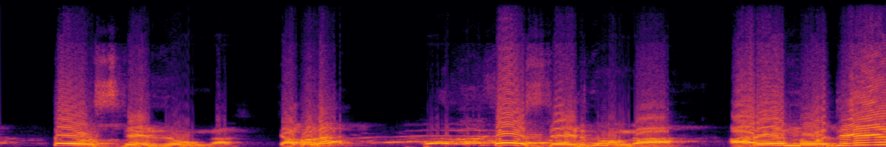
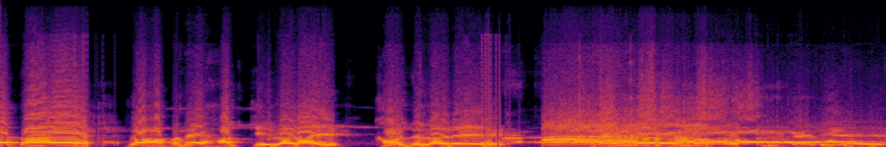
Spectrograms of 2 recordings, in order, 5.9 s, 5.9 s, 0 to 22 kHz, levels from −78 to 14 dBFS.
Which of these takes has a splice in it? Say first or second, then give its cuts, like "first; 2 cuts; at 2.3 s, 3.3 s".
second; 1 cut; at 3.9 s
